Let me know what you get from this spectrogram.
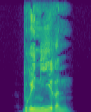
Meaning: to burnish, to blue (steel)
- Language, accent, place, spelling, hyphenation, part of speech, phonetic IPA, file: German, Germany, Berlin, brünieren, brü‧nie‧ren, verb, [bʁyˈniːʁən], De-brünieren.ogg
